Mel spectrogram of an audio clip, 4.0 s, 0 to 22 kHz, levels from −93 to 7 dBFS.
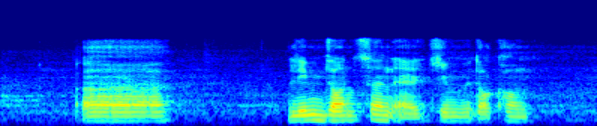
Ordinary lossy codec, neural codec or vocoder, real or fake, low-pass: none; vocoder, 22.05 kHz, 80 mel bands, WaveNeXt; fake; 7.2 kHz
